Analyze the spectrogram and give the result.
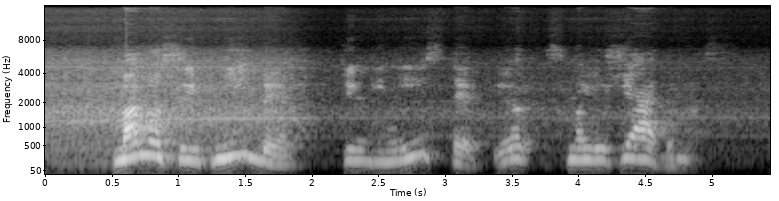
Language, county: Lithuanian, Šiauliai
